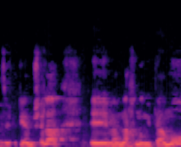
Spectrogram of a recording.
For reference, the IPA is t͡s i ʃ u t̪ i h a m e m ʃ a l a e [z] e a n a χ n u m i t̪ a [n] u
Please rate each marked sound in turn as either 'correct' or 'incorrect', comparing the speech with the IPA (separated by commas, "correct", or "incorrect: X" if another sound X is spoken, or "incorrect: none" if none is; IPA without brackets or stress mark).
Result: incorrect: v, incorrect: m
